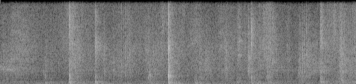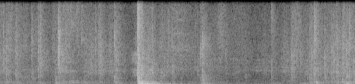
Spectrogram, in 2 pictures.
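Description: Actors' feet stepping and stamping on a stage floor: scattered light knocks, with one loud thud about seven and a half seconds in.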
